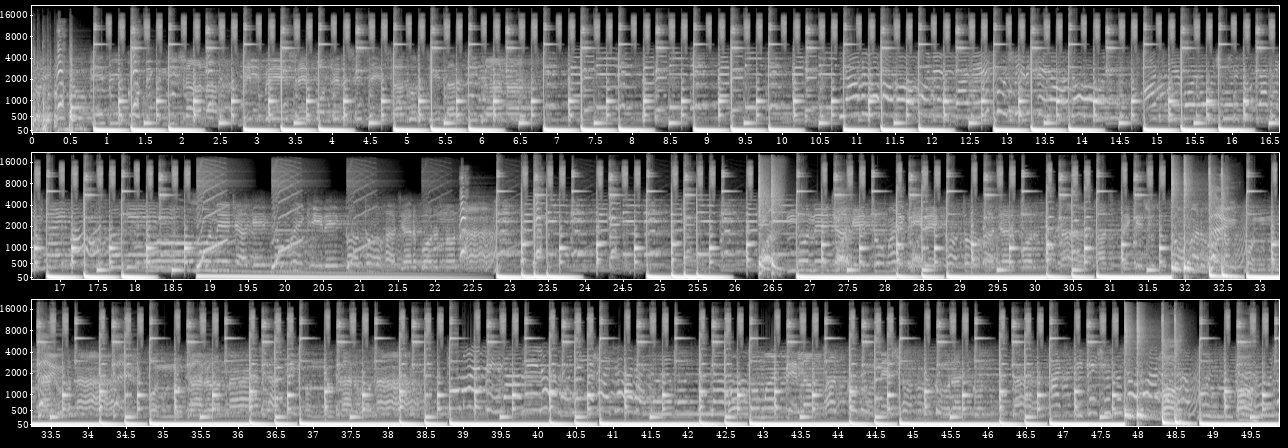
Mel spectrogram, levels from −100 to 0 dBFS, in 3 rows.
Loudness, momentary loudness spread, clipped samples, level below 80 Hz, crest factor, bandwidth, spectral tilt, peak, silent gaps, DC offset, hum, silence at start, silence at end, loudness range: -10 LUFS; 8 LU; 0.6%; -8 dBFS; 8 dB; 17 kHz; -4.5 dB/octave; 0 dBFS; none; under 0.1%; none; 0 s; 0 s; 3 LU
